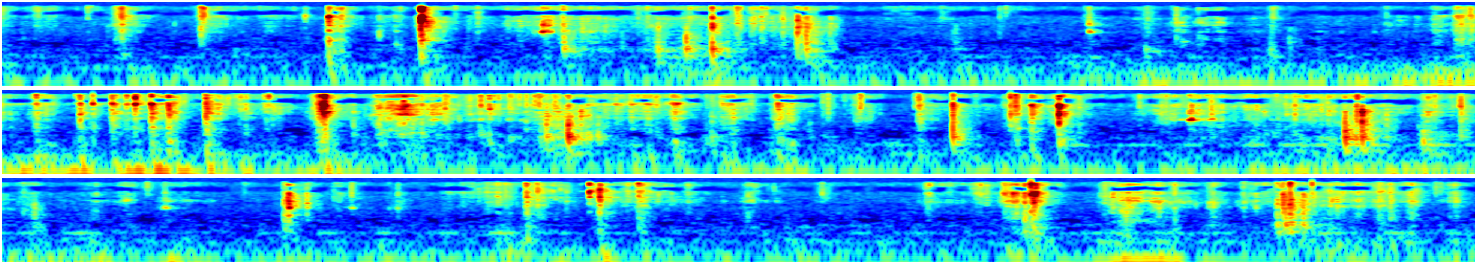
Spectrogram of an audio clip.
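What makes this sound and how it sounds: A solid yellow soap bar held in the hand is carved with a small black blade, so thick flakes and chunks break away and fall onto a pile of shavings. Quiet, bright scraping and crumbling crackles come in bursts, scattered with sharp, short ticks as pieces snap off and drop.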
